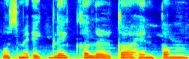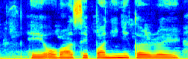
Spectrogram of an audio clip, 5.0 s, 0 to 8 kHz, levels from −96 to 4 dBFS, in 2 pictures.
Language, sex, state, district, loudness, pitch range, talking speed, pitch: Hindi, female, Arunachal Pradesh, Papum Pare, -14 LUFS, 225-240 Hz, 165 wpm, 230 Hz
